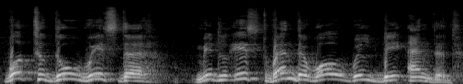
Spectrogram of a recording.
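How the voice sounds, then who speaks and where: A man in his seventies or older, born in Mandate Palestine, giving a university lecture in an explanatory, halting way with many fillers and restarts. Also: high-pitched, very animated, warm tone. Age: 70s or older.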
